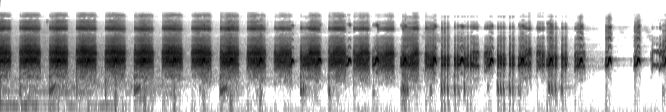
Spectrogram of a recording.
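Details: Ruak-ruak lure call from a white-breasted waterhen: strong, grating notes in a steady rhythm, tightening into quicker, thinner clucks near the end before trailing into gaps of silence.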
